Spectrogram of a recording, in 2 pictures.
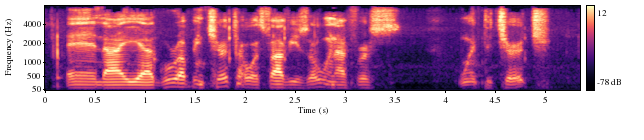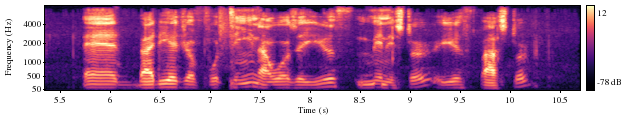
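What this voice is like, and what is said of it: Thick French accent. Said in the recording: “You can hear that thick French accent.”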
